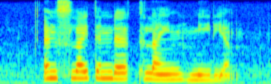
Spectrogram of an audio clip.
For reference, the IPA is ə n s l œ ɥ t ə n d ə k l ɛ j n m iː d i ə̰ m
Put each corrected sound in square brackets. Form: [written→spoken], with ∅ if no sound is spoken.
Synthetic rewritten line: ə n s l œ ɥ t ə n d ə k l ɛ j n m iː d i ə̰ m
